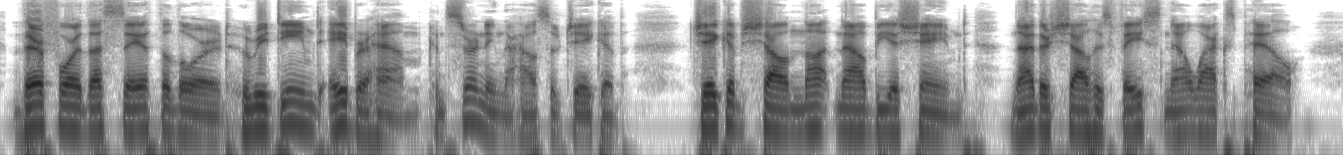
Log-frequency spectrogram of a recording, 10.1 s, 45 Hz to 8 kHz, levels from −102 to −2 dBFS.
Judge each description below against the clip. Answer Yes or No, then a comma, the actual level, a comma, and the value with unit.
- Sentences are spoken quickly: No, average, 160 wpm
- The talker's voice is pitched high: No, low, 105 Hz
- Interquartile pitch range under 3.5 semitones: Yes, average, 2.7 semitones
